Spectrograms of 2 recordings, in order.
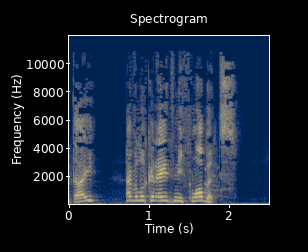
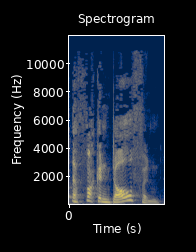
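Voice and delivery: ordinary delivery

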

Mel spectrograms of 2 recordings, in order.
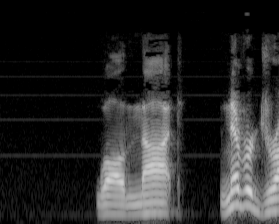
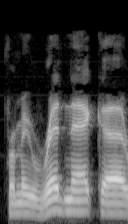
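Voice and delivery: ordinary delivery

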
